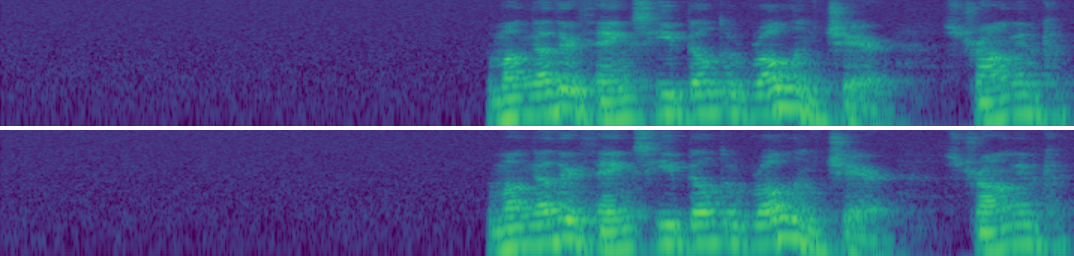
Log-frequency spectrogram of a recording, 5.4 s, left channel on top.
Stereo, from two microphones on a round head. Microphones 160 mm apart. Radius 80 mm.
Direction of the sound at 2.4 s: 45° left (ahead or behind).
